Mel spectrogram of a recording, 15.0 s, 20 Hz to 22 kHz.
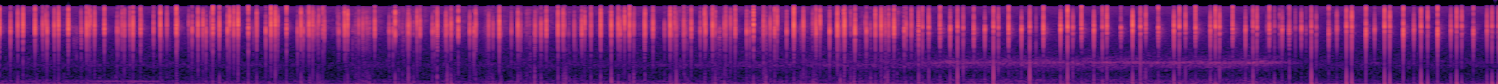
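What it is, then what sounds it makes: Bar of soap. A solid, white, rectangular, hand-sized bar of soap is held in the hands and tapped and scratched with long acrylic nails. The result is a steady stream of rapid, crisp clicks and dry scratching with a bright, hissy top end. A faint steady tone enters from about 9.5 to 13 seconds.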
